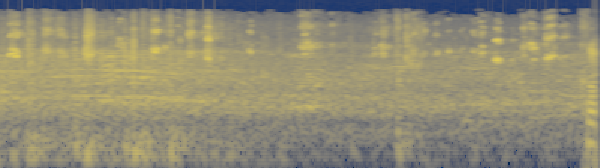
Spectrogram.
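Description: Basketball being dribbled on a hardwood court, with short high sneaker squeaks, over a steady arena crowd murmur.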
